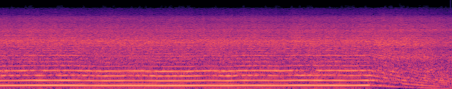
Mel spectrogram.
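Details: Old, low-hour Stihl chainsaw, first run with the carburetor primed: a clean, steady high buzz held at full throttle, then a smooth wind-down to idle without sputter. The saw runs fine.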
